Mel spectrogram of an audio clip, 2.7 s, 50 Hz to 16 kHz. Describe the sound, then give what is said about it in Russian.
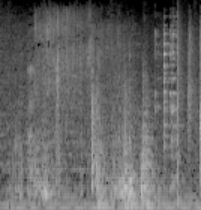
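Cherry tomatoes go into a cooking pan in a run of short knocks and clatters that grow sharper toward the end, over a faint steady sizzle, with no talking. “Так, я быстренько... 5 минут. Добавлю сюда черри.”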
